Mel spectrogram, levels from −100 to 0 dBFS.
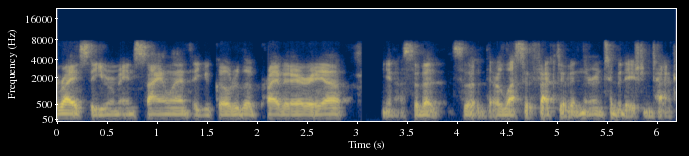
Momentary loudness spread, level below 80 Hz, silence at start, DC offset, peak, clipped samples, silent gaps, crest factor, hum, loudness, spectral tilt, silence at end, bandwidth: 9 LU; -68 dBFS; 0 s; under 0.1%; -4 dBFS; under 0.1%; 3.04-3.09 s; 20 dB; none; -25 LUFS; -2.5 dB/octave; 0.05 s; 8 kHz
